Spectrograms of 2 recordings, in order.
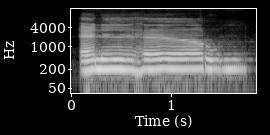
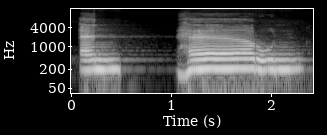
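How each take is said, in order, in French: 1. Le N est relâché avec un petit rebond. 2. Il y a une coupure entre le N et le H. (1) "La première erreur, c'est al-qalqalah de an-noun as-sakina" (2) "c'est la pause"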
